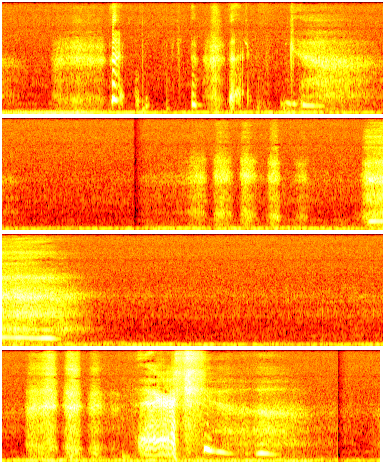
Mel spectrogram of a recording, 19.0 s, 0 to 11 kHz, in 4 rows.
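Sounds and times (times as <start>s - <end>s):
person catching breaths: 0.0s - 4.9s, 7.0s - 10.7s, 14.6s - 18.3s
person sneezing: 1.2s - 4.0s, 14.8s - 17.7s.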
